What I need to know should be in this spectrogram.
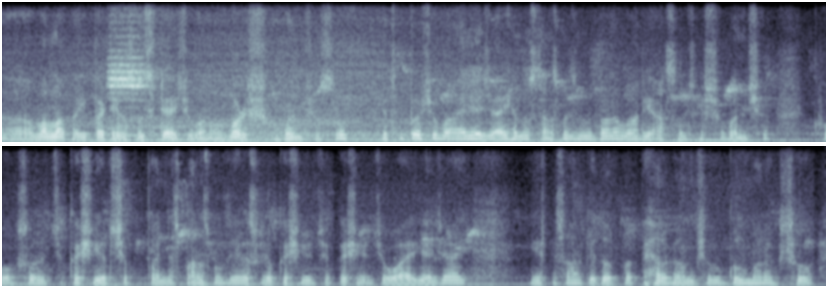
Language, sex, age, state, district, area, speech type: Kashmiri, male, 18-30, Jammu and Kashmir, Shopian, rural, spontaneous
